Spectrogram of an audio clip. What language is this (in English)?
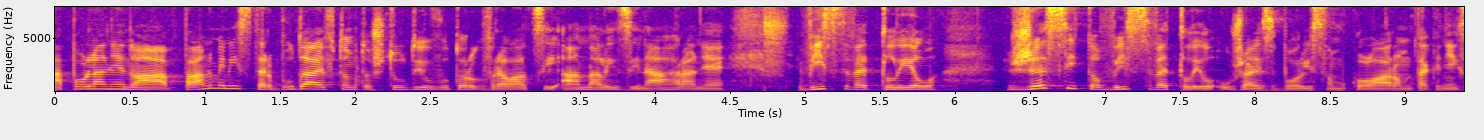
Slovak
